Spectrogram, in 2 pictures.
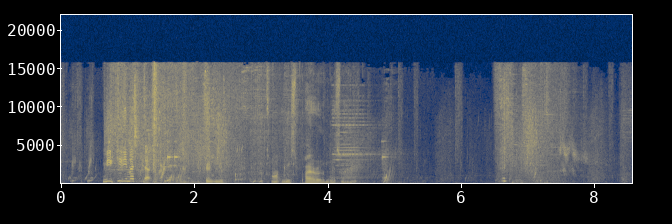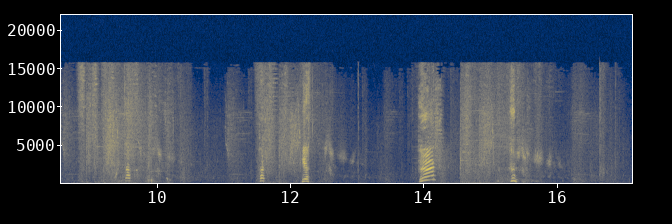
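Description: Magic blasts and sword strikes crackle and whoosh in bursts.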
